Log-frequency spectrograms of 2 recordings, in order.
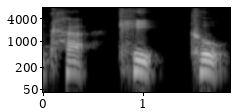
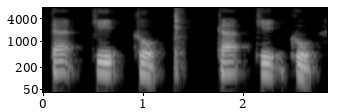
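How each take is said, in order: First: Don't overdo it, too airy; overdone ka. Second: Ka, ki, ku with a light natural puff; normal ka. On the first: Teacher showing the wrong, exaggerated ka, breathy. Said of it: "Jadi bukan". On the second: Teacher modelling the normal ka, light air. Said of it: "Normal saja". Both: Shown as a demonstration.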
